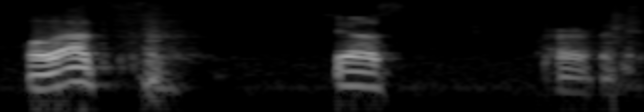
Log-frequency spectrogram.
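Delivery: flat and uninterested. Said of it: "You don't sound very enthusiastic about it".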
